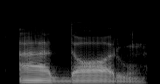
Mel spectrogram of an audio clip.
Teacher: pronounced like a really soft D, where your tongue just barely taps the gummy ridge right above your front teeth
